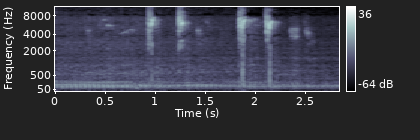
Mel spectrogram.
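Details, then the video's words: Female kolibri ninja sunbird used as a lure for other birds. Four sharp, very high chirps come in two pairs, followed by a couple of softer twitters over a steady low mechanical hum. "Kolibri Ninja BETINA Ngriwik Nyrecet Nembak Pancingan Paling Jitu Burung Bahan"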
